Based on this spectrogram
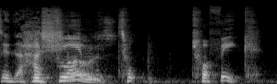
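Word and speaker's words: Hisham Tawfiq: Speaking of names that I can't pronounce, when Dembe, how do you pronounce Dembe's real name? Hakim Flakahoa? – I think that's phonetically correct. – That sounds great. – Yes. – It's Hashim Twafiq.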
